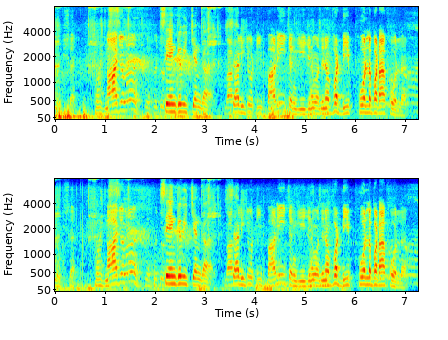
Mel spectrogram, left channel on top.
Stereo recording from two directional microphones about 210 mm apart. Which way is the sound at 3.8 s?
10° right (ahead or behind).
